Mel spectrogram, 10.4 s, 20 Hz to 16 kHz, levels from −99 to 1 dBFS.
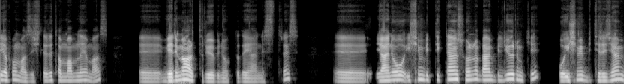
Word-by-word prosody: yapamaz, 135 -7 -2
işleri 120 +5 -7
tamamlayamaz. 130 -1 -5 0.5
Eee, 100 +1 -7
verimi 135 +6 +7
artırıyor 110 -9 +4
bir 100 - -11
noktada, 105 +1 -10
yani, 100 -1 -7
stres. 175 - -12 0.6
Eee, 100 -2 -4 0.2
yani 125 +3 +4
o 150 -2 +3
işim 150 +5 -2
bittikten 150 +4 +2
sonra 160 0 -1
ben 145 -2 +3
biliyorum 155 +2 0
ki 180 - -7 0.3
o 125 -1 +3
işimi 135 +3 0
bitireceğim 130 +6 0
130 Hz, 125 wpm, -21 LUFS, 110-155 Hz, 0.6 s, verimi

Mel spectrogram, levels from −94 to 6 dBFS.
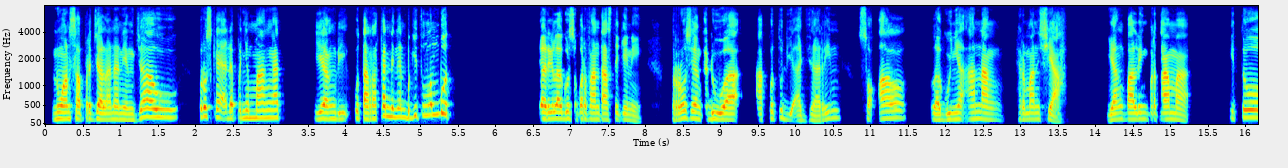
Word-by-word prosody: nuansa 165 0 +4
perjalanan 150 +1 +1
yang 140 -1 -2
jauh, 200 +1 +3 0.3
terus 225 +1 +5
kayak 200 -3 -1
ada - - +6
penyemangat 185 +1 +1 0.4
yang 165 0 +2
diutarakan 165 +7 +1
dengan 210 -1 0
begitu 225 +6 -4
lembut 275 +2 +2 1.2
dari 165 -1 +6
lagu 165 0 +3
"Superfantastic" 155 -2 0
ini. 125 -8 -5 0.4
Terus 175 0 0
yang 165 - -1
kedua, 150 -1 +3 0.2
aku 140 +4 -5
tuh 190 - -9
diajarin 125 +9 -6 0.2
soal 175 +2 -1 0.3
lagunya 150 +2 -1
Anang 155 -4 0 0.2
Hermansyah, 155 0 -1 0.6
yang 145 +4 0
paling 155 +1 +1
pertama 155 -4 +1 0.5
itu 185 +3 +1
160 Hz, 115 wpm, -24 LUFS, 150-185 Hz, 1.2 s, ada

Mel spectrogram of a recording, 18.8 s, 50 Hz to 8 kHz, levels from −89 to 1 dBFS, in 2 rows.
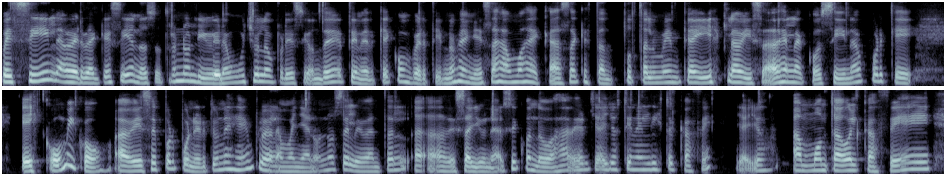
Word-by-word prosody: Pues 210 -1 +7
sí, 240 +5 +5
la 240 -7 +1
verdad 180 -3 +5
que 195 +4 -2
sí, 225 +2 +1
a 235 - +1
nosotros 200 +6 -3
nos 245 -1 +2
libera 170 -4 +4
mucho 215 +4 -1
la 220 -2 +1
presión 170 -4 -3
de 200 +6 +1
tener 155 -9 -1
que - - -3
convertirnos 175 -2 -2
en 205 -7 +1
esas 170 +6 0
amas 210 +1 +1
de 185 - -2
casa 175 +5 0
que 210 - -6
están 160 -6 -4
totalmente 190 +1 -2
ahí 190 0 +4
esclavizadas 195 -2 +3
en 205 -2 +3
la 185 -3 0
cocina, 165 +5 0
porque 225 -8 -2 0.5
es 165 +1 +5
cómico. 185 - +2
A 175 - +5
veces, 180 +6 +1
por 250 +2 -3
ponerte 165 -2 -2
un 220 +3 -2
ejemplo, 235 +1 0
en - - +1
la - - -2
mañana 155 -2 -4
uno 215 +5 -6
se 220 -2 -1
levanta 160 +1 -3
al 210 - -6
a 180 -1 -1
a - - -2
desayunarse, 155 - 0
y - - -6
cuando 180 - -2
vas 150 +3 -2
a 190 - -3
ver 220 - -3
ya - - -3
ellos 225 0 -3
tienen 220 -1 -3
listo 220 -1 -5
el 220 - -15
café, 180 - -6 0.3
ya - - -4
ellos 190 0 -4 0.3
han 185 -1 +1
montado 195 -1 +3
el 195 - -1
café, 190 +9 -1
190 Hz, 210 wpm, -23 LUFS, 170-215 Hz, 0.5 s, Pues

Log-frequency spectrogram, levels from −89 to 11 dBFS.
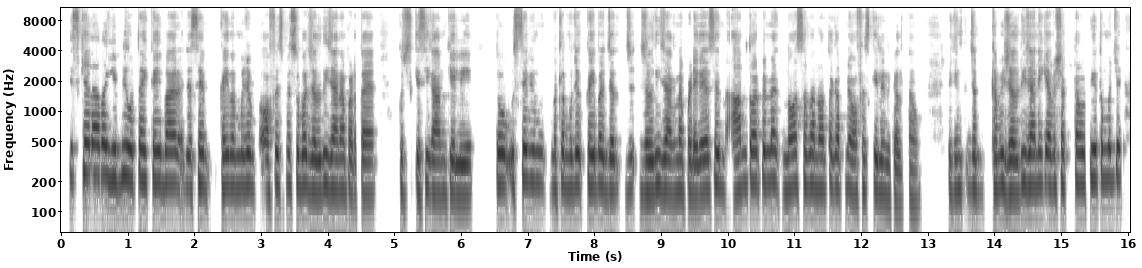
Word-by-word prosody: इसके 215 +3 -2
अलावा 235 0 +4
ये 215 - +5
भी 230 - +1
होता 215 0 +3
है 205 - +3
कई 200 -1 +3
बार 195 -1 +1
जैसे 180 +2 0 0.2
कई 180 +1 +2
बार 185 - +1
मुझे 180 +1 +1 0.3
ऑफ़िस 185 +3 -2
में 190 - -3
सुबह 185 +1 +2
जल्दी 165 +3 +3
जाना 170 -1 +1
पड़ता 160 -1 -2
है, 155 0 0 0.4
कुछ 165 -3 -7
किसी 175 +1 -2
काम 155 -1 -1
के 160 +1 +1
लिए 150 0 +2 0.4
तो 190 0 +6
उससे 195 +3 +2
भी 205 0 -1 0.3
मतलब 185 +1 -2
मुझे 185 +2 +3
कई 185 -1 +4
बार 185 0 +2
ज 170 -1 0
ज 170 +1 -6 0.2
जल्दी 160 +3 +3
जागना 165 -1 +1
पड़ेगा। 160 -1 +2
ऐसे 170 +3 +2 0.2
आमतौर 190 +4 +1
पे 205 - +4
मैं 205 +1 0 0.2
9 180 +2 +2
सवा 185 0 -1
9 175 -1 0
तक 180 - -2
अपने 175 0 -3
ऑफ़िस 160 +1 -4
के - - +4
लिए 160 -1 -1
निकलता 135 -2 -5
हूँ। 125 0 -10 0.4
लेकिन 170 0 -5
जब 175 -1 -2 0.2
कभी 175 +2 +1
जल्दी 165 +4 +2
जाने 190 0 +2
की 195 - +2
आवश्यकता 185 +1 -2
होती 190 +2 +1
है 210 - +5
तो 215 - +1
मुझे 215 +1 +1
180 Hz, 230 wpm, -22 LUFS, 165-190 Hz, 0.4 s, तो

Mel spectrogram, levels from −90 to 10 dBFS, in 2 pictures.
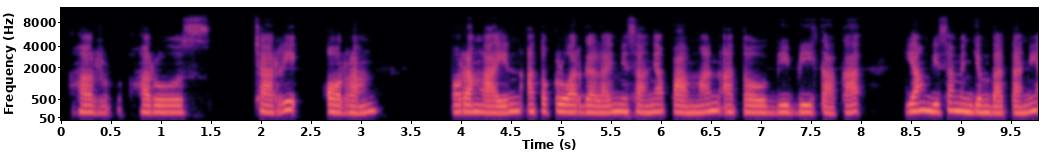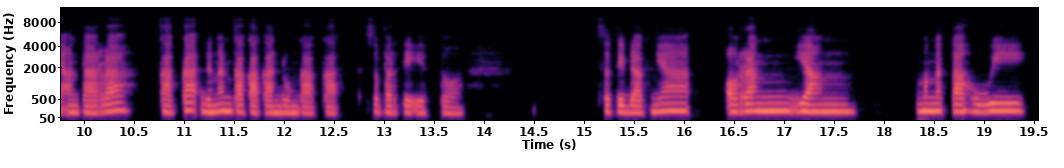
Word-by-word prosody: haru 165 -3 -1 0.3
harus, 165 - -1 0.4
cari, 180 +5 +1 0.3
orang, 165 +1 +2 0.8
orang 175 0 +3
lain 160 +1 +3
atau 185 0 0
keluarga 170 -3 +3
lain 160 +4 +1
misalnya 175 -1 0
paman 165 +3 +1
atau 165 -2 +1
bibi 165 +2 0
Kakak, 160 +5 -1 0.5
yang 190 +1 +4
bisa 200 +4 +1
menjembatani 165 -1 +1
antara, 170 +4 0 0.2
Kakak 175 +5 +1
dengan 185 +3 +1
kakak 165 -2 +2
kandung 155 0 -1
Kakak, 145 0 -3 0.2
seperti 160 -3 -4
itu. 145 -1 -9 1.3
Setidaknya, 175 +4 0 0.3
orang 195 +2 +2
yang 180 -1 +2 0.6
mengetahui 190 0 +1
170 Hz, 90 wpm, -23 LUFS, 160-185 Hz, 1.3 s, yang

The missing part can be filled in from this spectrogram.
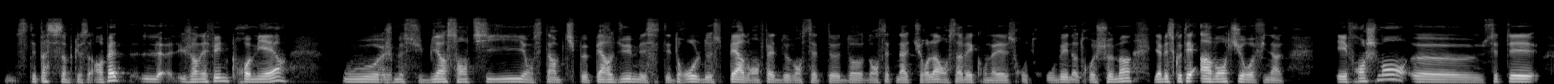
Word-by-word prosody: C'était 125 - -9
pas 135 - -1
si 130 - -1
simple 120 -4 -3
que 110 - -7
ça. - - -8
En 115 - -1
fait, 175 0 +7
le 125 -2 -1 0.2
j'en 125 -1 -1
ai 125 - +1
fait 155 +5 +2
une 155 0 -2
première 125 +8 +4 0.6
où, 120 -1 -1
heu, 110 - -4
je 110 - -7
me 120 -1 -5
suis 110 -1 -11
bien 125 +5 +2
senti, 125 +1 -2
on 110 - -6
s'était 105 - -9
un 105 - -1
petit 105 0 -6
peu 115 - -4
perdus 120 +2 +1
mais 115 -4 -3
c'était 100 +1 -9
drôle 125 +4 +1
de 110 0 -2
se 105 - -11
perdre, 110 -2 +5
en 105 - -3
fait, 115 +2 -2
devant 100 0 -6
cette, 105 +1 -8
heu, 100 -1 -1
dans 100 +1 -5
dans 105 +1 -6
cette - - -10
nature 105 0 -3
là, 120 +1 +3
on 105 - -4
savait 110 +2 -1
qu'on 100 - -12
allait 95 0 -2
se 95 - -12
retrouver 105 +2 -6
notre 110 +1 -5
chemin. 135 +6 +1 0.2
Il - - -1
y - - +8
avait 130 - +4
ce - - -3
côté 150 +1 +6
aventure 130 0 +4
au 110 - +1
final 100 -4 -7 0.5
et 125 0 +2
franchement, 200 - +1
heu, 115 -4 +1
c'était 130 +3 +4
120 Hz, 245 wpm, -22 LUFS, 105-130 Hz, 0.6 s, y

